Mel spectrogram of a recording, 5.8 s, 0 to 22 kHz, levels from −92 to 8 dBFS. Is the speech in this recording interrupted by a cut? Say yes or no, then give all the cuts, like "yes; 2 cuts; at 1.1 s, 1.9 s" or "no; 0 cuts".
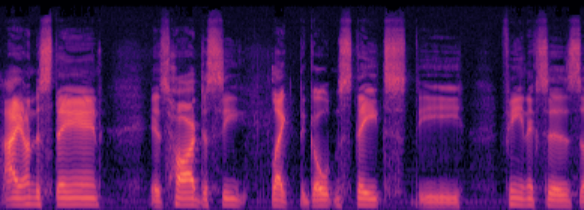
no; 0 cuts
